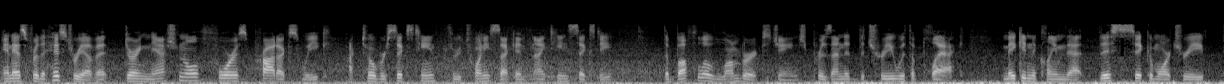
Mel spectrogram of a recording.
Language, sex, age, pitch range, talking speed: English, male, 30-49, 110-140 Hz, 165 wpm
